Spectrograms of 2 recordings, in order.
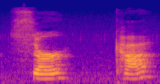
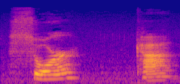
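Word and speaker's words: Sorcha: bright or shining and there's a few different ways you can pronounce this and it's really dependent on where in Ireland you are we have four different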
